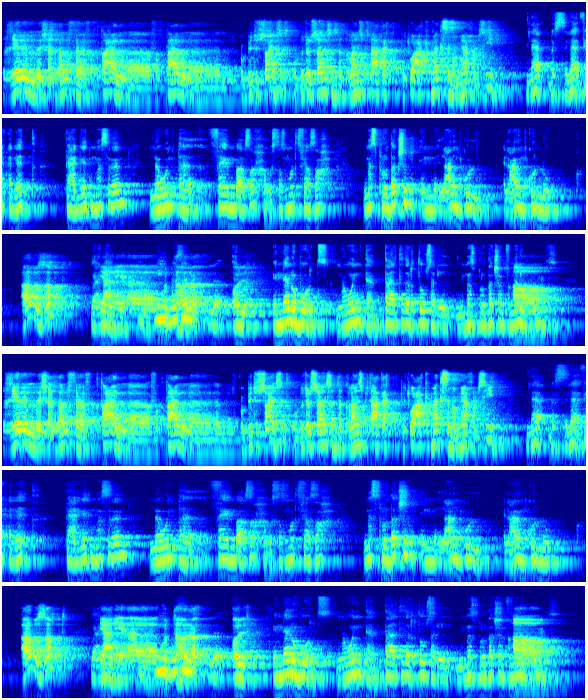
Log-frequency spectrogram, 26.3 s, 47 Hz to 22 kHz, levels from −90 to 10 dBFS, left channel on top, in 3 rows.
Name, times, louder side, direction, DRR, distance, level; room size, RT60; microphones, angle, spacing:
voice 1, 0.0-7.4 17.8-18.3 19.0-20.5 21.0-21.2 25.2-25.6, right 3 dB, 70° right, 3 dB, 3.9 m, -31 dB
voice 2, 7.9-9.1 9.7-10.6 11.0-13.7 14.2-16.0 16.3-17.0 18.9-19.2 19.6-21.2 21.6-25.7, left 2 dB, 45° left, 6 dB, 1.9 m, -35 dB
27.0 x 25.5 x 4.1 m, 1.3 s
head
